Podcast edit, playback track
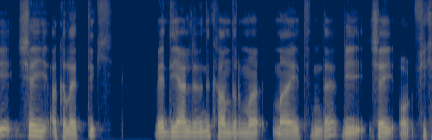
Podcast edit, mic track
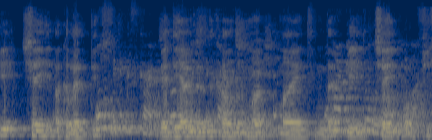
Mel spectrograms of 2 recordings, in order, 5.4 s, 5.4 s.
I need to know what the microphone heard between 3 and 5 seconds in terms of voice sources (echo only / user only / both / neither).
both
